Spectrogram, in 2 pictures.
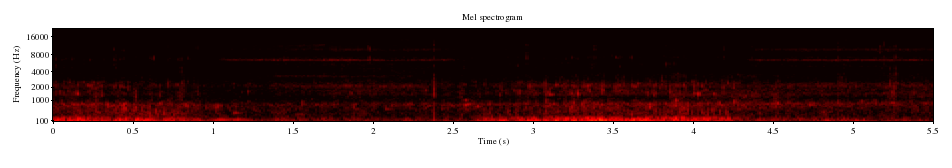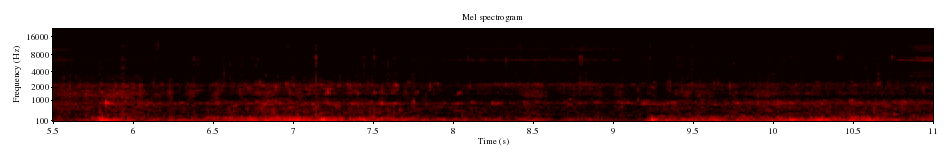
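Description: Scuba bubbles rumble and gurgle in muffled bursts underwater.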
